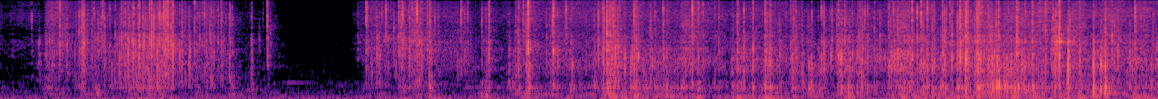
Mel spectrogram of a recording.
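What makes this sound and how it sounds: A flat, wrinkled sheet of thin white paper is scratched with the fingertips and gathered into crinkles. The result is dense, bright crackling and rustling, with a brief near-silent pause early on before the crinkling resumes and grows steadily fuller.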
